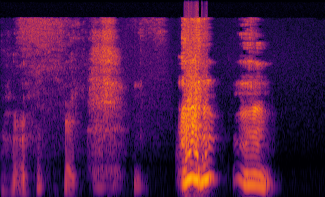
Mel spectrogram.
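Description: A man clearing his throat several times in short bursts, the loudest near the middle and end, from a choked, tight throat.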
